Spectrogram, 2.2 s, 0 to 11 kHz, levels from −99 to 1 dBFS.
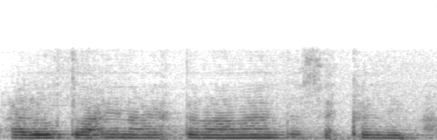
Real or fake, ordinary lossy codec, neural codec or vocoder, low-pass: fake; none; codec, 16 kHz, 0.4 kbps, LongCat-Audio-Codec; 7.2 kHz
